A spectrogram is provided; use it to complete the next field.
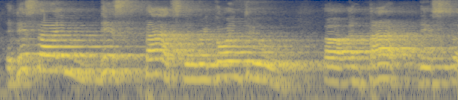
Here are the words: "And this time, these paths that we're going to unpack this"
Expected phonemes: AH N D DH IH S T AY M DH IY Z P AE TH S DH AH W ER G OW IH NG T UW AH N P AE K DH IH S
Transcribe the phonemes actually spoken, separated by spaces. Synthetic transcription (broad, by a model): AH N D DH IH S T AY M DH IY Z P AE T S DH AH W ER G OW IH NG T UW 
